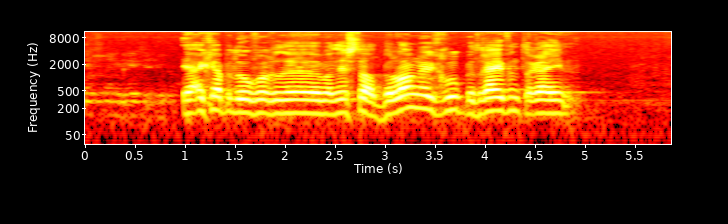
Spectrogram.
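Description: A middle-aged man speaks into a microphone.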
